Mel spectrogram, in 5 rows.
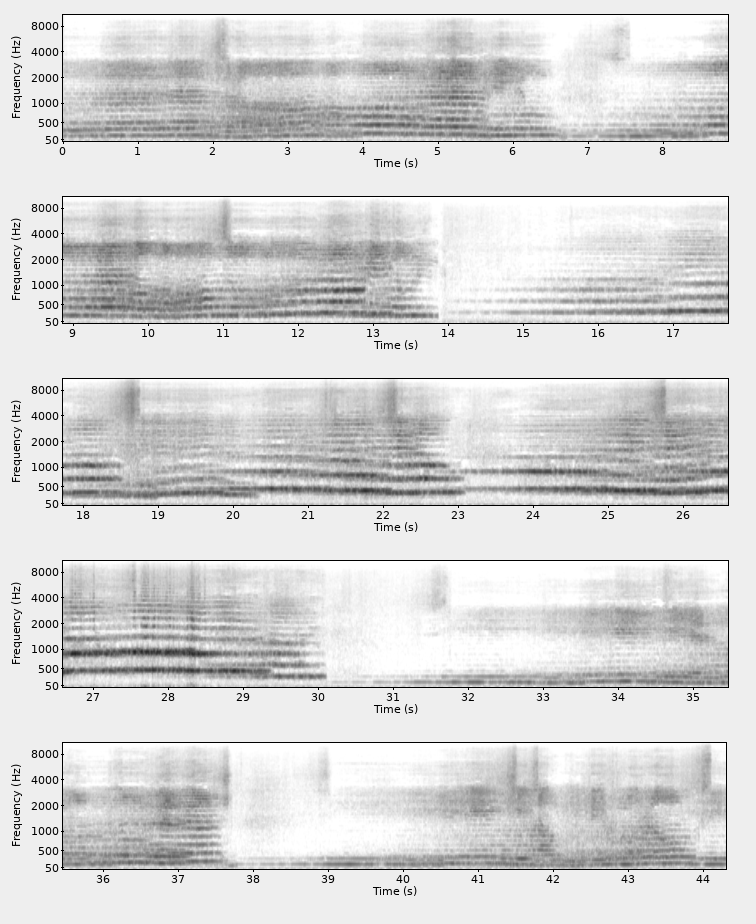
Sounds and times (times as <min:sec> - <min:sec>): Mantra: 0:00.0 - 0:13.9, 0:14.8 - 0:30.2, 0:31.1 - 0:37.8, 0:38.7 - 0:44.3.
